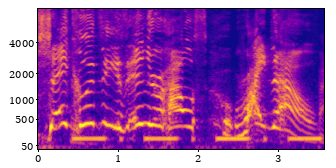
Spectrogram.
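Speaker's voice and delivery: shouting. Amid a group's back-and-forth, one speaker cuts in, yelling. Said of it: "Why are you yelling about who his bitch fuck".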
